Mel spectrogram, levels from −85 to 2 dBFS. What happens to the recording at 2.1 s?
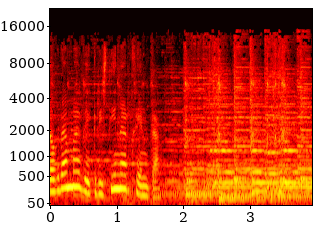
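At 2.1 s the audio carries the same dull, gurgling, granular distortion heard across the whole clip, which is likely MP2 compression. MPEG Layer II divides the spectrum into 32 equal sub-bands and shares a bit budget among them. At a rate that points to roughly 80 kbps, too few bits reach the upper bands, so they drop out and flicker, and the remaining bands are coarsely quantised. The damage is plainly audible.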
